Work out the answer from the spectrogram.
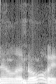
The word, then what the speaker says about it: Illinois: That's like pronouncing the s in Illinois.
